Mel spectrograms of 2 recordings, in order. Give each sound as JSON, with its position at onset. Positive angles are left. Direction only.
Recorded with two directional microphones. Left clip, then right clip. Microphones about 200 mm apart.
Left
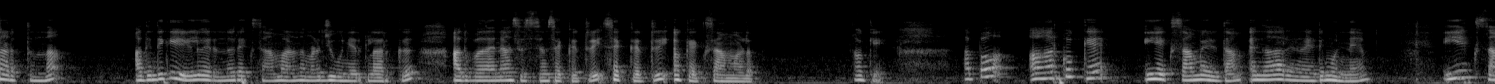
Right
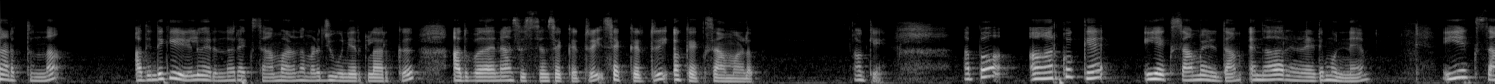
{"t": 0.0, "sound": "a woman's voice", "side_deg": -35}
{"t": 8.5, "sound": "a woman's voice", "side_deg": -35}
{"t": 14.1, "sound": "a sound", "side_deg": -30}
